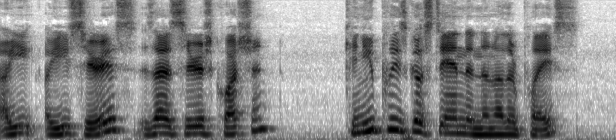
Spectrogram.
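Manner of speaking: mock, really condescending, patronizing tone. Retelling asking a man to stand elsewhere, imitating own condescending tone. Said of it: "I said it like really condescending".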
